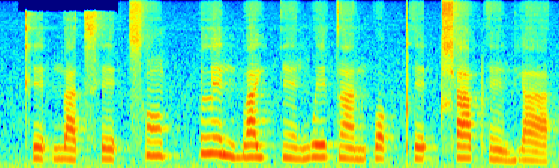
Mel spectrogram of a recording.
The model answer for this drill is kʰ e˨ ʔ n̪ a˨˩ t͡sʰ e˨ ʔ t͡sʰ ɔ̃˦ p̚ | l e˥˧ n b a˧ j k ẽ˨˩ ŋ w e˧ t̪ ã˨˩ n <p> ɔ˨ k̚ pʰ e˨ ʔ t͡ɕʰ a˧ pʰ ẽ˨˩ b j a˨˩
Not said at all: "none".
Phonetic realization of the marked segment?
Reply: p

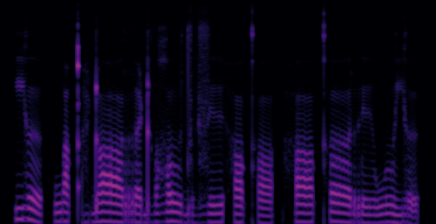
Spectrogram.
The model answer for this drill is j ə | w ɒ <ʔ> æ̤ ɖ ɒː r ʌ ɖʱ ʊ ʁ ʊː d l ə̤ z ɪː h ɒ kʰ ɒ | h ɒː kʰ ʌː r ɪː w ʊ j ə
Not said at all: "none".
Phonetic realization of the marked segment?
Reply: qʼ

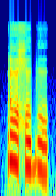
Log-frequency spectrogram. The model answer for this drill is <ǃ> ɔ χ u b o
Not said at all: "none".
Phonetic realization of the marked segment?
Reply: ɾ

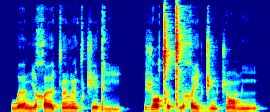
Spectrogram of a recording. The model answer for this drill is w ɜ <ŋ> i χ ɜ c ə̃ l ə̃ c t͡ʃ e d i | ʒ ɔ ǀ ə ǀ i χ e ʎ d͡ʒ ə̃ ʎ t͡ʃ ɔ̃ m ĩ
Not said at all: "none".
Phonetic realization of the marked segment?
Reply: ŋ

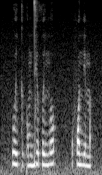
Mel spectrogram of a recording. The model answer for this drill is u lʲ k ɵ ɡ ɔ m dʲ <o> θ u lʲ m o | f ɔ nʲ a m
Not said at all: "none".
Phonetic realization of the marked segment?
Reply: u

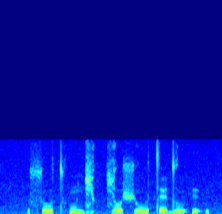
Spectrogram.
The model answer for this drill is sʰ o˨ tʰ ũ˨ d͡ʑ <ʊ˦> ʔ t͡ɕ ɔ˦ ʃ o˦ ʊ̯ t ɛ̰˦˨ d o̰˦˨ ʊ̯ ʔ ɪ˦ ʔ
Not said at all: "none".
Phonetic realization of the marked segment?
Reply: ʊ˦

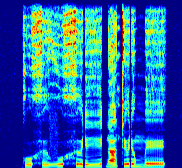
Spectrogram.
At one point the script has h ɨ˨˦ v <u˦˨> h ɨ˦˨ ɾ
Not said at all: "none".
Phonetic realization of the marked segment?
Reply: u˦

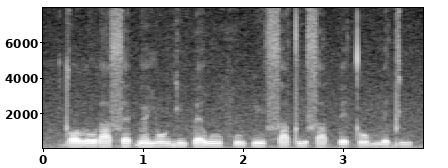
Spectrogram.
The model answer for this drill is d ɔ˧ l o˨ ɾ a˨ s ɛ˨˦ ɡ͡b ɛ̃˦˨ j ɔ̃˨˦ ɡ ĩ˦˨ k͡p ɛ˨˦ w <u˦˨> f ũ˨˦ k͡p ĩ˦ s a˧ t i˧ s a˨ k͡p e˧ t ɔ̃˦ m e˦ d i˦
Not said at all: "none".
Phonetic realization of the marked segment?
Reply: ũ˦˨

